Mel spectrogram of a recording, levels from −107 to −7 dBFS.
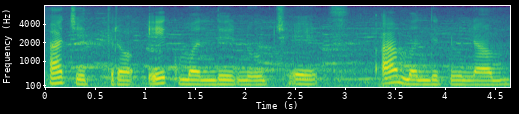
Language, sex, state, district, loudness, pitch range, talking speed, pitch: Gujarati, female, Gujarat, Gandhinagar, -17 LUFS, 150-165 Hz, 105 wpm, 155 Hz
